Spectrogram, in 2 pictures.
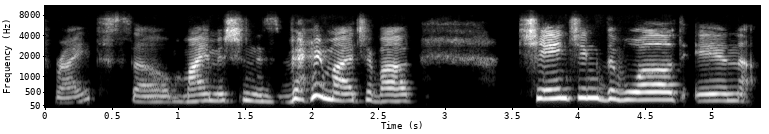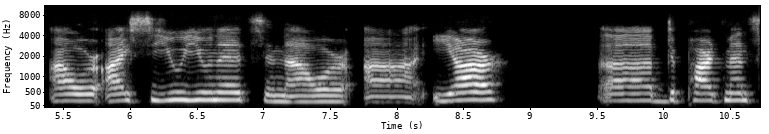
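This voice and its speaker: A woman in her forties from Lithuania talks earnestly as a podcast guest, her explanations full of small fillers and soft laughs. Her voice sits at an ordinary middle pitch, and the recording sounds slightly dull and lo-fi. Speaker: nurse practitioner guest. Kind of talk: podcast interview.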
